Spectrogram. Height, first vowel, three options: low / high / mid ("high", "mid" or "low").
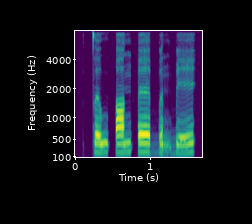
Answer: mid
